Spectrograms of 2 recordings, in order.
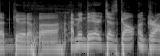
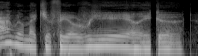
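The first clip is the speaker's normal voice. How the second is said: put-on, imitated female voice. Playing a game, the streamer voices an NPC's line, imitating a female voice. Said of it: "trying to imitate uh, or or copy a female voice".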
